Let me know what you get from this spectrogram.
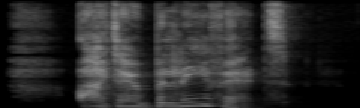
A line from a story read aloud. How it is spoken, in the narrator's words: Eric whispered back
